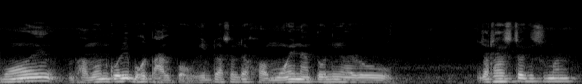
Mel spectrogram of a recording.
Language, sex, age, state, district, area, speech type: Assamese, male, 30-45, Assam, Nagaon, rural, spontaneous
